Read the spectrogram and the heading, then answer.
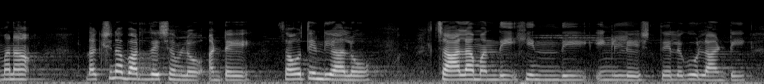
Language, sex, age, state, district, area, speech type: Telugu, female, 18-30, Telangana, Nalgonda, urban, spontaneous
